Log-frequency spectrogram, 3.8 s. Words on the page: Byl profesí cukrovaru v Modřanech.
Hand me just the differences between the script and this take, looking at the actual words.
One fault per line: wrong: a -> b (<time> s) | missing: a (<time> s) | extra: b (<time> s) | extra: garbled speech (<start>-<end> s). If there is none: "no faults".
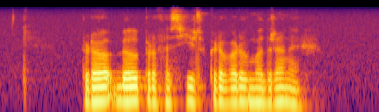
no faults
